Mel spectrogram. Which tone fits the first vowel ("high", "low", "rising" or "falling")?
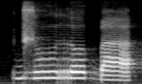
high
